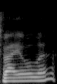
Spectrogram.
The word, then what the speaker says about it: Viola Spolin: I think it's Viola. Okay. I've pronounced it both ways myself, but yeah, she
